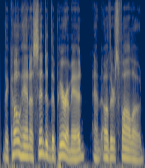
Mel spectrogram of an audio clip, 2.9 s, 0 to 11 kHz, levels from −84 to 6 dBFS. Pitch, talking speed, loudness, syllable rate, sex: 150 Hz, 165 wpm, -17 LUFS, 6.0 syllables/s, male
